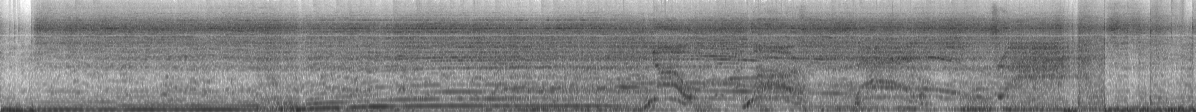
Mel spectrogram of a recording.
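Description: A live heavy rock band playing. A held guitar chord rings for about five seconds, then long notes slide up and are held, and the second half is full of swooping pitch bends, with a singer's voice over the band.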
